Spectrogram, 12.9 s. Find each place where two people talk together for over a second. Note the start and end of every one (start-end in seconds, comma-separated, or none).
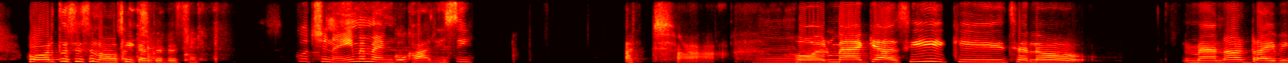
none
